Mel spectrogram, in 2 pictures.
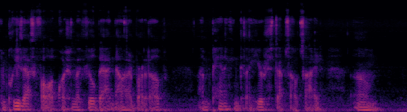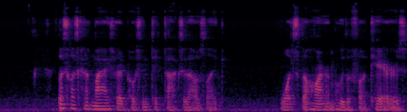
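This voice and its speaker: Whispering at a fairly quick pace, a man leaves long, frequent pauses, with audible room echo around him. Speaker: content creator. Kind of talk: personal reflection monologue. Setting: at home in his room, early morning. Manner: soft-spoken.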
